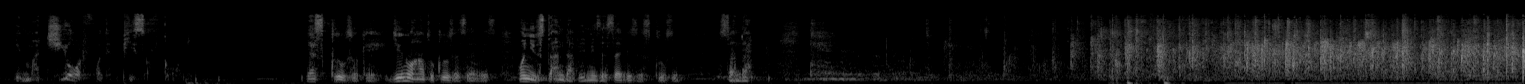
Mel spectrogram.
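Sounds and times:
speech: 0.5 - 1.8, 3.1 - 8.4
laughter: 8.0 - 9.4
audience clapping: 8.8 - 15.2.

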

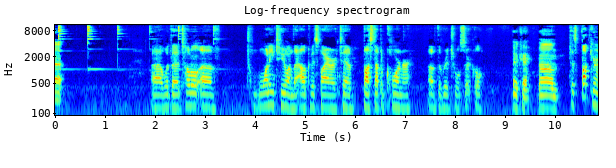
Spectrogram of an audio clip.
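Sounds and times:
guard bell ringing: 0.0 - 4.0
speech: 1.9 - 3.4, 4.0 - 10.8.

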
